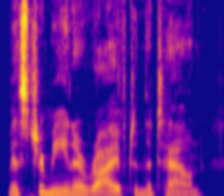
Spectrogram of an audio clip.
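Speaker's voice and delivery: ordinary delivery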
